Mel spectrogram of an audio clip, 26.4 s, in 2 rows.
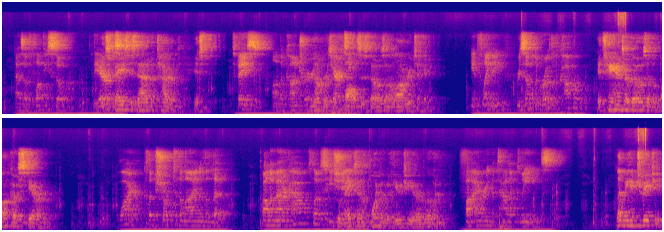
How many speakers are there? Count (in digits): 2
